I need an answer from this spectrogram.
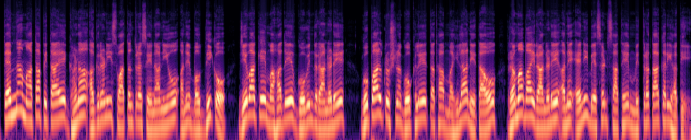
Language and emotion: Gujarati, neutral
